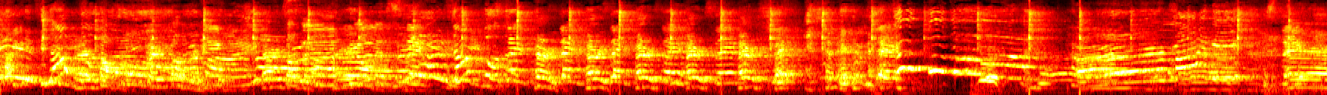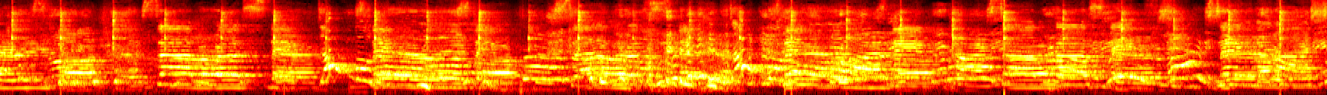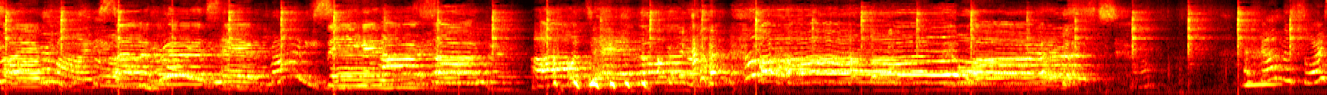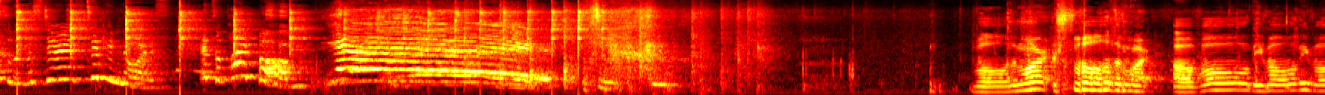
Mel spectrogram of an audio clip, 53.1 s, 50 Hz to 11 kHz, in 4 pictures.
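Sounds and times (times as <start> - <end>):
young people singing a chant: 0.0 - 38.0
lively voices: 0.0 - 48.4, 49.1 - 53.0.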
